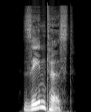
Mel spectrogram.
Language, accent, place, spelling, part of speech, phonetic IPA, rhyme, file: German, Germany, Berlin, sehntest, verb, [ˈzeːntəst], -eːntəst, De-sehntest.ogg
- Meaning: inflection of sehnen: 1. second-person singular preterite 2. second-person singular subjunctive II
